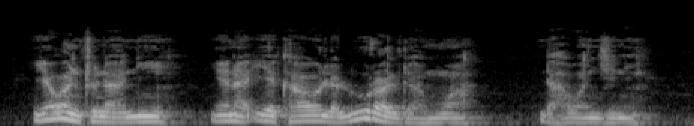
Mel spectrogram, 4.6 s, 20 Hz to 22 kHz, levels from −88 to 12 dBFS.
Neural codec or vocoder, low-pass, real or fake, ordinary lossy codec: none; 14.4 kHz; real; MP3, 48 kbps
